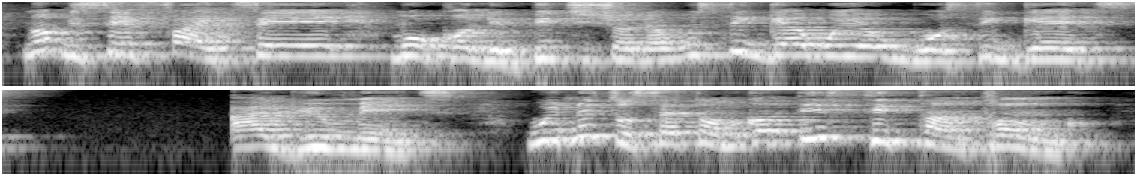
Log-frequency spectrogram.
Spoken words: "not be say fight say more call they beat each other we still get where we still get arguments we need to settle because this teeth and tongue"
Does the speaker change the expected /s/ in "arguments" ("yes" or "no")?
yes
